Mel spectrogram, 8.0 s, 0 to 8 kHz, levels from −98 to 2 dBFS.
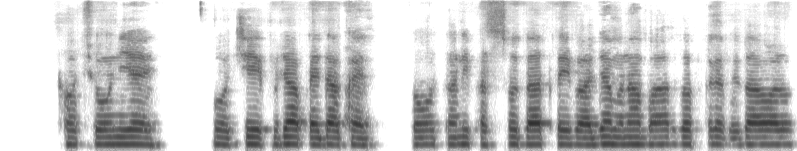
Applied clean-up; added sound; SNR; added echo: neural mask model Resemble Enhance denoiser.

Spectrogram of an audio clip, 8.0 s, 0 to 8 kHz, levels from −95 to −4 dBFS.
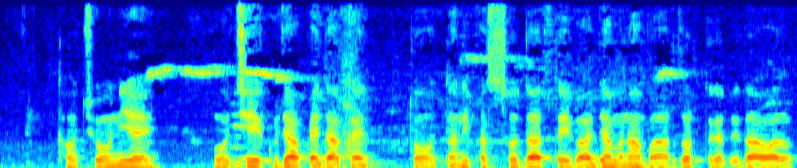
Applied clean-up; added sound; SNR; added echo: none; none; none; none.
